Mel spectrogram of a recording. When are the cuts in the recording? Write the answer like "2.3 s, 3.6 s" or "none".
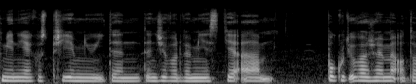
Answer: none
